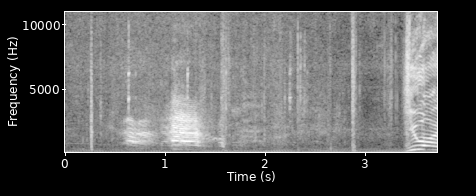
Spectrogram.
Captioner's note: driver groaning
